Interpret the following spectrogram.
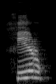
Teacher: In case of stopping, you will say firq. Only one option, which is to make letter ra heavy.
